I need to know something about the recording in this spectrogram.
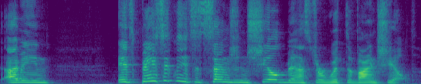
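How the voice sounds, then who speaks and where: A man with a high-pitched, bright, forward voice hosts a casual gaming chat. He rambles through fillers and restarts and keeps it loose and friendly over a desktop mic. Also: big pitch swings, normal speed. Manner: chatty, self-interrupting with many fillers. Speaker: podcast host.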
